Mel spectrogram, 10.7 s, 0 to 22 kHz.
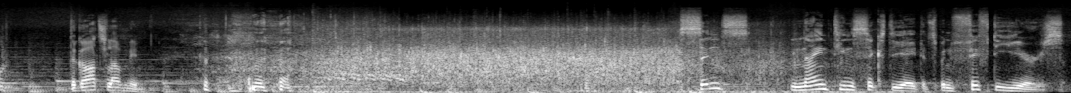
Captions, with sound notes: The gods love me. [laughter] [applause] Since 1968, it's been 50 years.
